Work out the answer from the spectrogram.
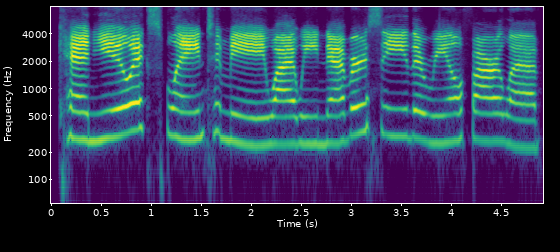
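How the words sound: It is read in a mocking, condescending voice. The writer is treated as a troll. The speaker calls it wrong. "I shouldn't have read that with a voice. ... my condescending tone"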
